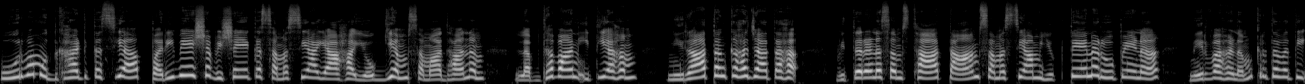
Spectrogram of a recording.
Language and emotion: Sanskrit, happy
